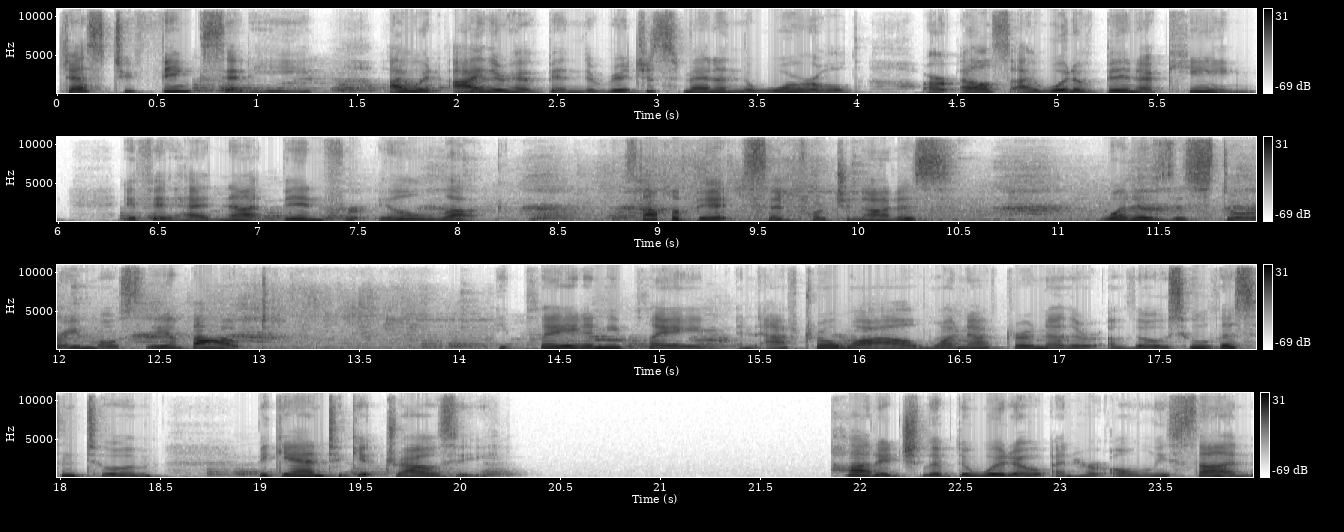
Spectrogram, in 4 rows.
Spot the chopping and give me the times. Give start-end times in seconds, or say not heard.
not heard.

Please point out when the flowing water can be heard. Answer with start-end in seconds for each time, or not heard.
not heard.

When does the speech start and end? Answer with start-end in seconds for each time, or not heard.
0.0-8.2, 8.8-13.1, 14.2-20.2, 21.9-23.9.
